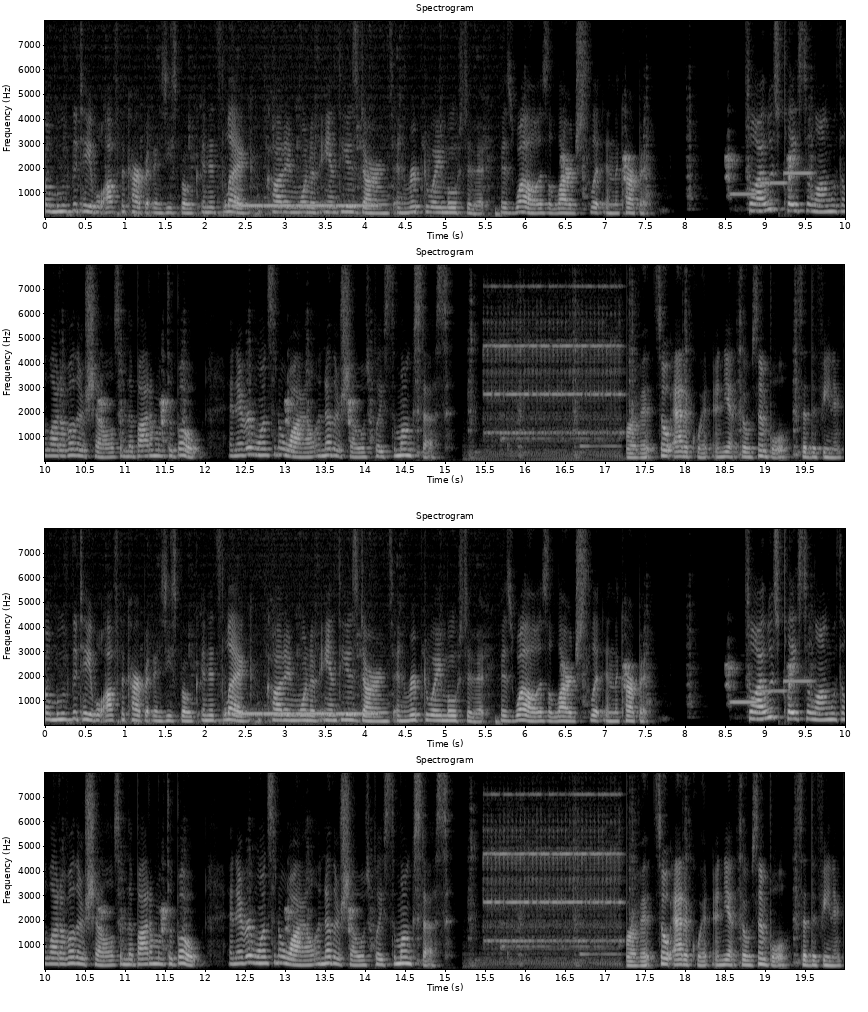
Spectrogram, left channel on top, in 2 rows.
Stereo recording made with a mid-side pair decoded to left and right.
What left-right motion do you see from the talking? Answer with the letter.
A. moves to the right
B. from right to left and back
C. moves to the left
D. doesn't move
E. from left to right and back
D.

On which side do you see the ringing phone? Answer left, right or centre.
right.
